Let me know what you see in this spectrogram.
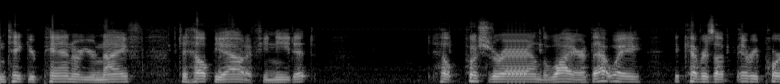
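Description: At 5.08 s there's a system hang loop running to 5.28 s. Something on the machine or driver side froze while the sound hardware kept replaying its ring buffer, so one 40 ms piece of audio loops exactly five times. That gives a repeat rate of 25 Hz, which comes across as a quick machine-gun stutter. Once it releases, the audio picks up again with essentially nothing missing from the timeline.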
